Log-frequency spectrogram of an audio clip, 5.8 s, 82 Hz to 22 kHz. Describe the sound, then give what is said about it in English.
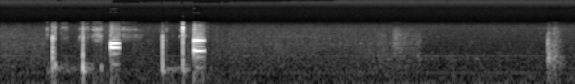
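Telephone keypad tones as star and six are pressed to unmute on a conference call: two quick clusters of short, bright beeps, then a faint lone tone a few seconds later against near silence. “if you've muted yourself with *6, you can just press *6 again to unmute yourself”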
